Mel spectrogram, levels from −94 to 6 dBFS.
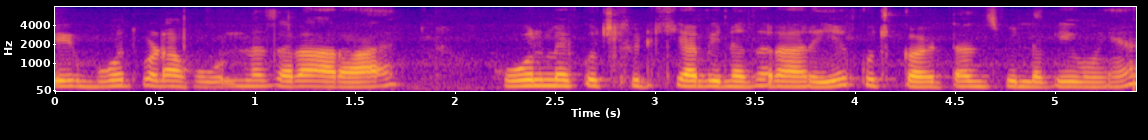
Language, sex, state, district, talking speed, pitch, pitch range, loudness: Hindi, female, Chhattisgarh, Balrampur, 255 wpm, 190 Hz, 180-205 Hz, -16 LUFS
